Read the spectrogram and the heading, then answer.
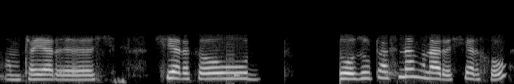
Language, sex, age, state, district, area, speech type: Bodo, female, 18-30, Assam, Udalguri, urban, conversation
